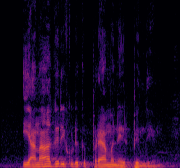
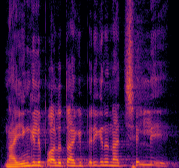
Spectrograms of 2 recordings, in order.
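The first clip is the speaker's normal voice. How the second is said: normal talking voice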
